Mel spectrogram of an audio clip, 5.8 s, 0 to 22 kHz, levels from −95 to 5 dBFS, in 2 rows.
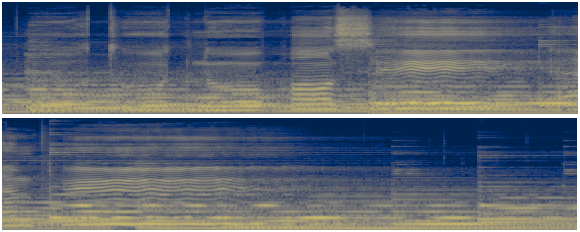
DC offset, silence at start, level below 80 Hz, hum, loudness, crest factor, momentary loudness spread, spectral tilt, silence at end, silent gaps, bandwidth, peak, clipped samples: under 0.1%; 0 s; -32 dBFS; none; -19 LUFS; 14 dB; 5 LU; -5 dB/octave; 0 s; none; 17.5 kHz; -4 dBFS; under 0.1%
